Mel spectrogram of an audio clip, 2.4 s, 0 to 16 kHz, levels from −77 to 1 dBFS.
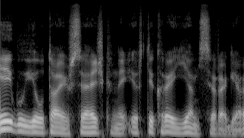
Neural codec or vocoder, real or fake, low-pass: autoencoder, 48 kHz, 32 numbers a frame, DAC-VAE, trained on Japanese speech; fake; 14.4 kHz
